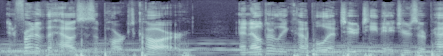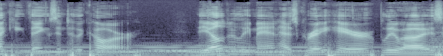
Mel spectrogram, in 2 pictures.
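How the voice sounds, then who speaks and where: Man reading horror over loud music. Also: medium pitch, low-quality recording. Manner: steady, descriptive narration. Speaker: narrator. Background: loud game music score.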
